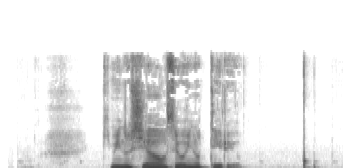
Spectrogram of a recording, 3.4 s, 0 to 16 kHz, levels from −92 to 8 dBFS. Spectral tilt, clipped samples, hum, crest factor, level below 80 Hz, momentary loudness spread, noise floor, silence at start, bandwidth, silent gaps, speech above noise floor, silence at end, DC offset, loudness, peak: -5 dB/octave; under 0.1%; none; 20 dB; -52 dBFS; 20 LU; -71 dBFS; 1.05 s; 11.5 kHz; none; 48 dB; 0.35 s; under 0.1%; -24 LUFS; -8 dBFS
